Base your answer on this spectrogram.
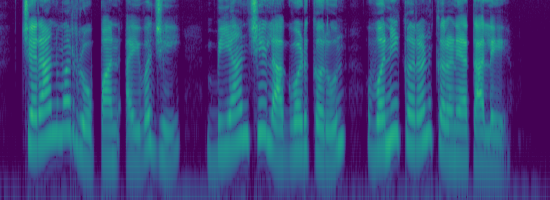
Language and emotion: Marathi, neutral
